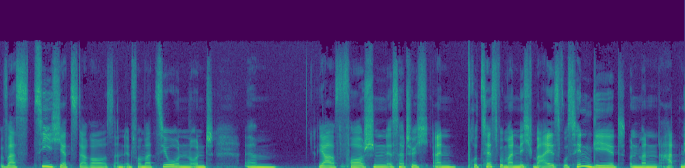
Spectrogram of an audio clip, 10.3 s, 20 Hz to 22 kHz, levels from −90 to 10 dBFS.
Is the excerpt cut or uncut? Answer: uncut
